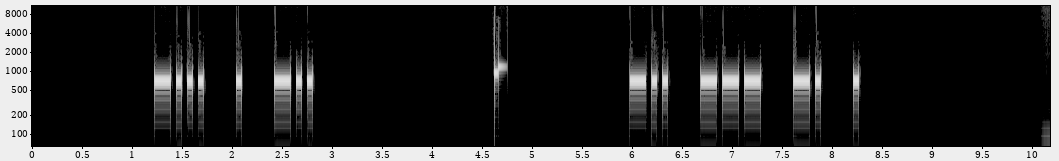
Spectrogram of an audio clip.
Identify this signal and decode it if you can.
Morse code, heard as a keyed tone, about 21 wpm, spaced as for 16 wpm, 700 Hz. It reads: BED DONE
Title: 2x Character Spacing - Top 500 Words - 22wpm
